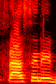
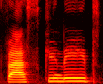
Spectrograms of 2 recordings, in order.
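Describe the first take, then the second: First: No k sound is pronounced after the s. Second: A k sound is pronounced after the s. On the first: The speaker calls it right. "इसे हम फैसिनेट बोलते हैं" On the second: The speaker calls it wrong. "ना कि फैस्किनेट"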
